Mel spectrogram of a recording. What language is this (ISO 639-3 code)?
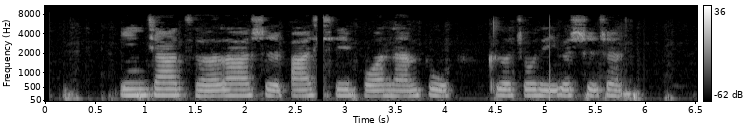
zho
